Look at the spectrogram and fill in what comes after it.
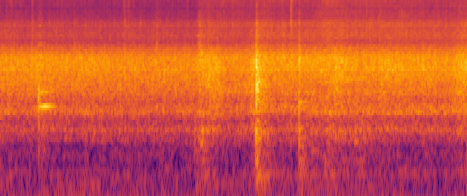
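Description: Sliced onions and tomato pieces sizzling in hot oil in an aluminium karahi as a spatula stirs them. Steady frying hiss, with one sharp knock of the spatula against the pot about two and a half seconds in and lighter clicks either side of it.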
